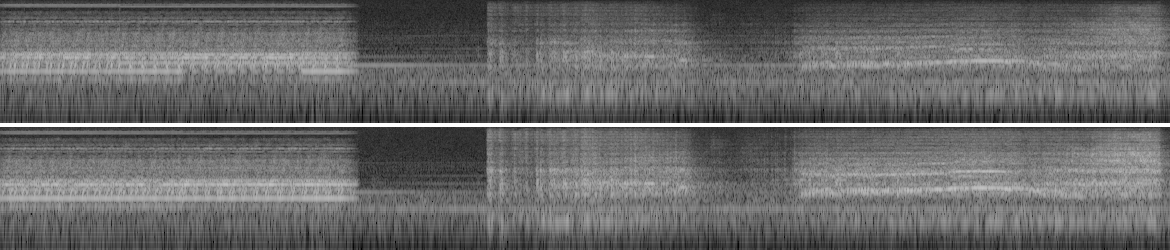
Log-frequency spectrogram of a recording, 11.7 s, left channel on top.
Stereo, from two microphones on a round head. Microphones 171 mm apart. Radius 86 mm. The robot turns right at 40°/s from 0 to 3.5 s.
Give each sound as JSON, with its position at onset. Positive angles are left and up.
{"t": 4.9, "sound": "sawing", "side_deg": -45, "distance_m": 1.0}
